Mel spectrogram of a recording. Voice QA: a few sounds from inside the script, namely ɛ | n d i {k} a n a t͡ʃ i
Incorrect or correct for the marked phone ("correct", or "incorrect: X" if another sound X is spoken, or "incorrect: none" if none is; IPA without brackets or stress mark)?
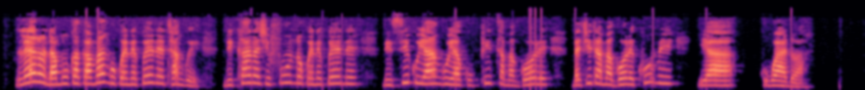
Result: incorrect: kʰ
